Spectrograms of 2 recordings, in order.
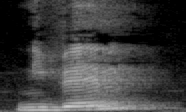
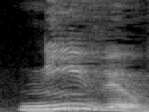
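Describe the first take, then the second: First: "Nível" stressed on the final syllable, ni-VEL; "Nível" as ni-VEL, rising at the end; stress on last syllable. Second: "nível" stressed on the first syllable, NÍ-vel; "nível" as NÍ-veu, falling at the end. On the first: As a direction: say "Nível" Spanish-style, ni-VEL with a clear final L. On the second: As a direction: say "nível" Portuguese-style, NÍ-veu. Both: Shown as a demonstration. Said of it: "diferente sílaba tônica".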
